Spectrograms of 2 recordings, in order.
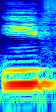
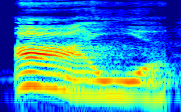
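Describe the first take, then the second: First: A short, lax vowel sound is said. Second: A long, gliding vowel sound is said. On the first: "the short sound for the letter I sounds like E" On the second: "when it is making the long sound, it sounds like this"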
